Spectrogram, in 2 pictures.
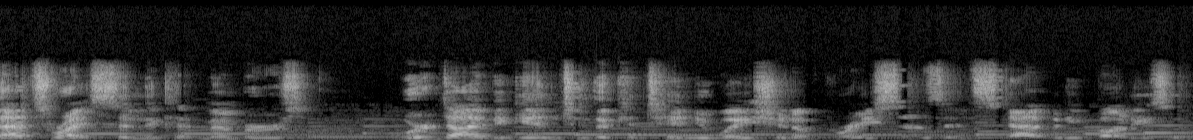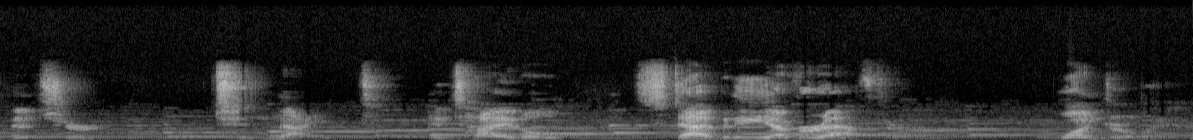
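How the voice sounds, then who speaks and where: With music in the background, a man speaks at a moderate pace, leaving long, frequent pauses. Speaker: comic reviewer. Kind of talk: comic book review narration.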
